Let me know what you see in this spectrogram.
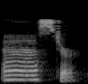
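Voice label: "ouster", English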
